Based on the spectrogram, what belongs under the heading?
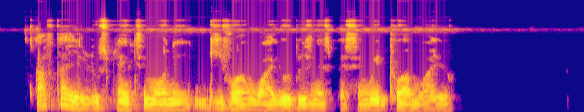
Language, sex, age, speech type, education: Nigerian Pidgin, male, 15-29, spontaneous, tertiary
